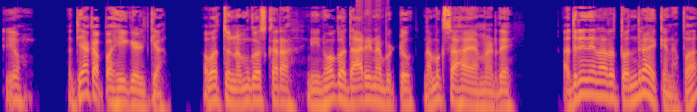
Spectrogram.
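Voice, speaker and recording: A man's voice: fairly low pitch, quick pace, dry recording, clean studio sound, close to an everyday voice. A man playing a kindly, grieving older husband, an electrician, speaking in an earnest, fatherly way in a cartoon story. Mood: kindly, encouraging. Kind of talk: dramatic dialogue in a cartoon short story.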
